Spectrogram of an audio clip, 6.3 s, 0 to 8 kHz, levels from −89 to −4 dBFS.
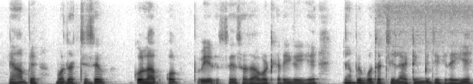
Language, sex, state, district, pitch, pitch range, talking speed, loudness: Hindi, male, Bihar, Jamui, 115 Hz, 110-120 Hz, 225 wpm, -21 LUFS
